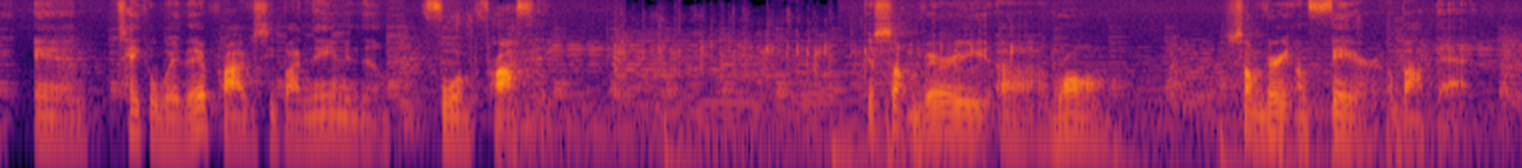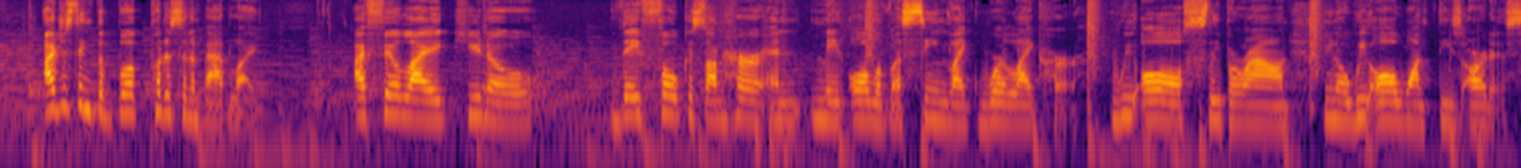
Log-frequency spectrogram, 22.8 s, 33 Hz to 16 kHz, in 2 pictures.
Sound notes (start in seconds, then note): 4.5 crowd lightly claps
